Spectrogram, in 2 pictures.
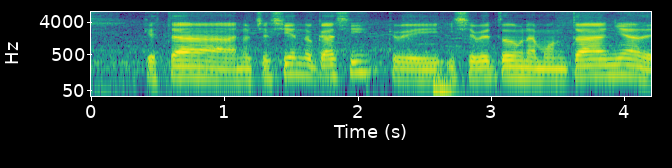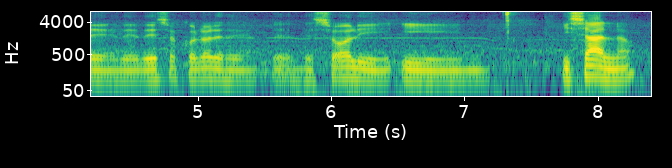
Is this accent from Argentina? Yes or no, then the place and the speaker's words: yes; Jujuy, Argentina; No, somos jujeños, la banda nació en Jujuy también y seguimos viviendo allá.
